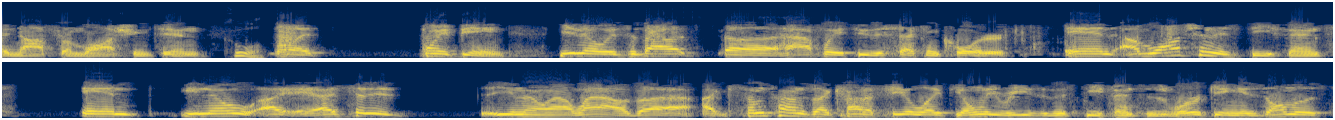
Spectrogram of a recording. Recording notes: The Washington Metro caller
